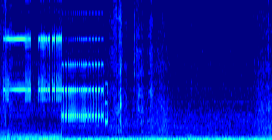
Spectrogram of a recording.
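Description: A gloved hand scrapes and crumbles loose soil.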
